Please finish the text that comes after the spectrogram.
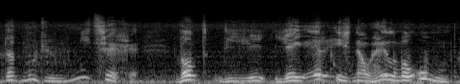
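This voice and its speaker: A man's voice: sits high, lively intonation, measured pace, crowd noise. An actor playing a chatty, nosy ferryman, blunt and folksy, in a naturalistic radio drama. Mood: grudging, chatty. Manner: blunt, folksy, tags remarks with questions. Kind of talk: naturalistic 1980s Dutch radio drama acting. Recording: loud engine-like noise behind the voice.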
